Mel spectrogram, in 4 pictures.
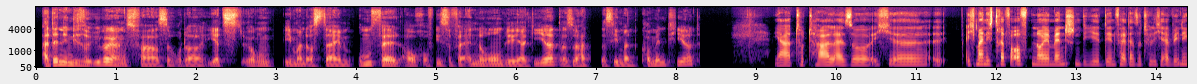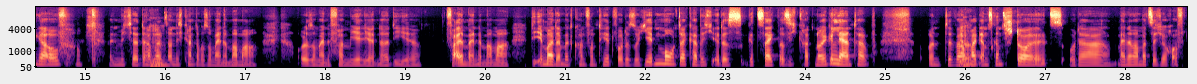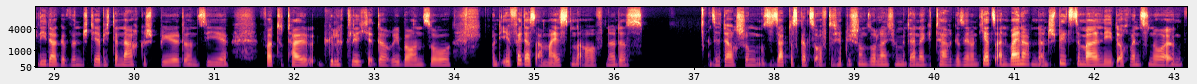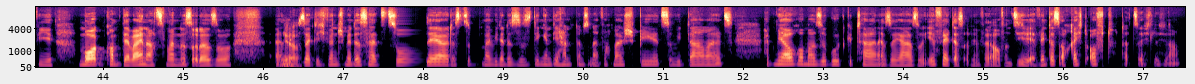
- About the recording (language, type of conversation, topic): German, advice, Wie kann ich meine Leidenschaft und Motivation wiederentdecken und wieder Freude an meinen Hobbys finden?
- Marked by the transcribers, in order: chuckle; distorted speech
